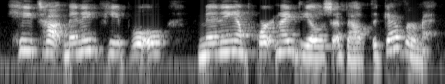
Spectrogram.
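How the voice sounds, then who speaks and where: A woman's voice: a little high, expressive, moderate pace, fairly bright tone. Woman reading as kindly older neighbor man. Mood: earnest teaching.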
